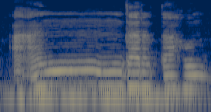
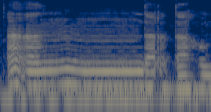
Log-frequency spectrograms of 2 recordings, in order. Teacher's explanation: Di sini samar di bibir. Adapun samarnya yaitu 1,5 alif atau 3 harokat. Kalau guru saya dulu sering bilang 3 harokat, yang dimaksud 3 harokat adalah 3 ketukan. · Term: ikhfa hakiki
